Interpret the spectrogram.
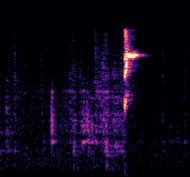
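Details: Rosy-faced lovebird giving a loud, sharp, high chirp that ends in a thin whistled tail, after several softer scratchy notes and faint chatter.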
